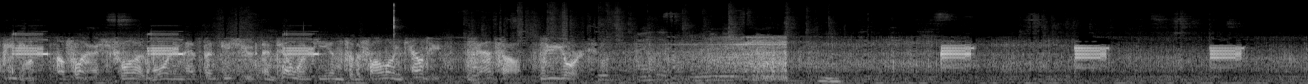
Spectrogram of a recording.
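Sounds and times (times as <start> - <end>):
radio hiss: 0.0 - 13.0
digital data tone squawks: 1.2 - 2.0, 9.4 - 9.8, 10.7 - 11.2, 12.1 - 12.5.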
